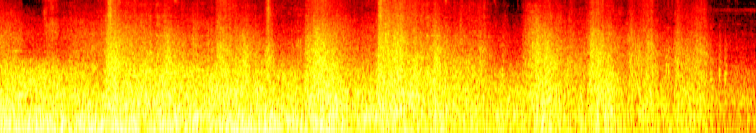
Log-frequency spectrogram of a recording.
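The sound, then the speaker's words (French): A loud, sustained explosion of unknown origin that seriously damages a UAC all-terrain vehicle patrolling the surface of Mars rumbles through the whole stretch, with a string of sharp blasts and crackling bursts erupting over dense, roaring low-end noise. No voices are heard. “Quand il y eut une explosion d'origine inconnue qui a sérieusement endommagé le tout-terrain.”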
